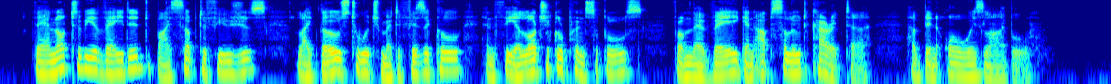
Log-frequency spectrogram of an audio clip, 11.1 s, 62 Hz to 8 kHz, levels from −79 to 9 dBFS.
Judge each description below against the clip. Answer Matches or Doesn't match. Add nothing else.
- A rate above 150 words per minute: Doesn't match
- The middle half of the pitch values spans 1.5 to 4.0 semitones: Doesn't match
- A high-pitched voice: Doesn't match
